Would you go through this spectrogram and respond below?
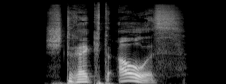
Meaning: inflection of ausstrecken: 1. second-person plural present 2. third-person singular present 3. plural imperative
- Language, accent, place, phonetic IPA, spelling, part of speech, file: German, Germany, Berlin, [ˌʃtʁɛkt ˈaʊ̯s], streckt aus, verb, De-streckt aus.ogg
